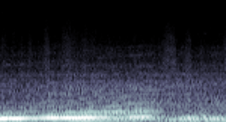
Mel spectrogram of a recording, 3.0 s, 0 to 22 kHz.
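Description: A 1985 Porsche 911 with a 3.6 Varioram conversion driving fast, its engine giving a loud, close, steady rumbling drone with rising harmonics, easing off briefly near the end before pulling again.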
